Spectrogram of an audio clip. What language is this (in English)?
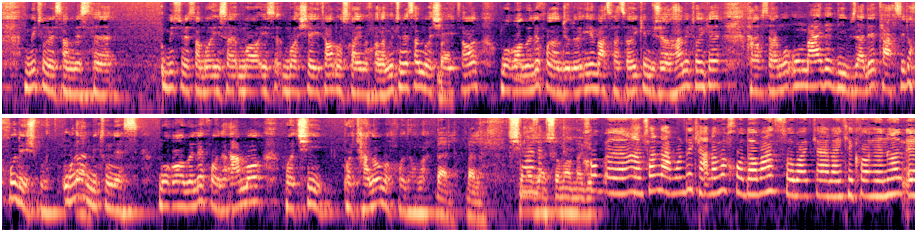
Persian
